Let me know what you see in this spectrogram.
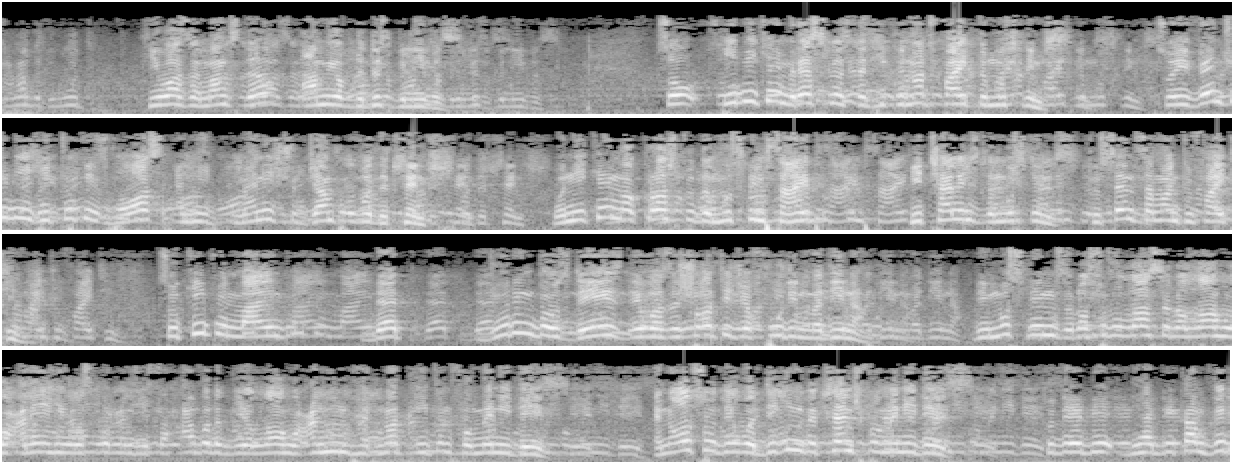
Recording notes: Jumuah lecture.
